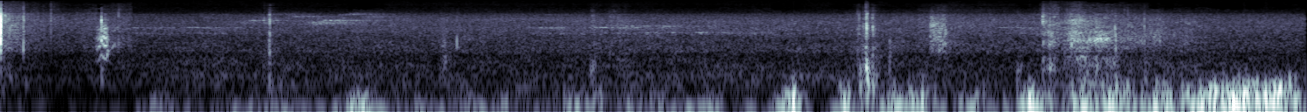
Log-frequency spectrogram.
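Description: Footsteps on soft forest ground with scattered light knocks and rustles, as of tools being handled, and a cluster of low thuds near the end.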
